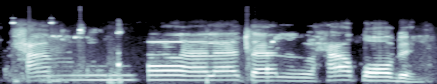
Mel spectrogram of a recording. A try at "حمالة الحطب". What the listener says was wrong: ওরাগুলো হরফগুলো নরম করে।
